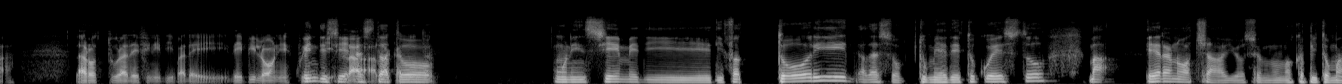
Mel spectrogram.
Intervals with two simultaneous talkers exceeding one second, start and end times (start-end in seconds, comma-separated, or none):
3.0-4.4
